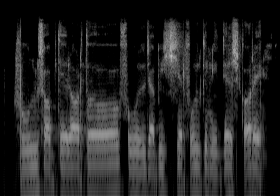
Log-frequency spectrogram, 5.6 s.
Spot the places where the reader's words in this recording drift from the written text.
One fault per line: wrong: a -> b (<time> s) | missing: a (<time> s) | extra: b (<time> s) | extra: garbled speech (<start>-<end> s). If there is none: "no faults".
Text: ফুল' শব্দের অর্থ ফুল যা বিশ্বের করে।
extra: ফুলকে নির্দেশ (3.8 s)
